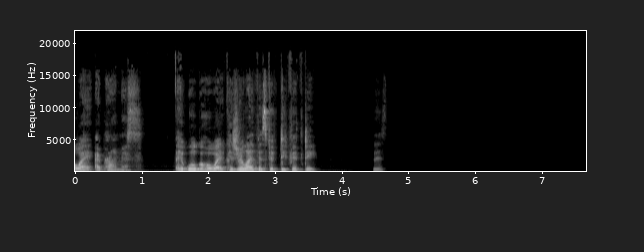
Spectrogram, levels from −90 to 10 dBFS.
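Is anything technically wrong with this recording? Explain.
No, nothing stood out on listening to this speech clip, and the fade-out that begins around 3.5 s and is complete by 4.76 s is smooth, with no click or abrupt edge.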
